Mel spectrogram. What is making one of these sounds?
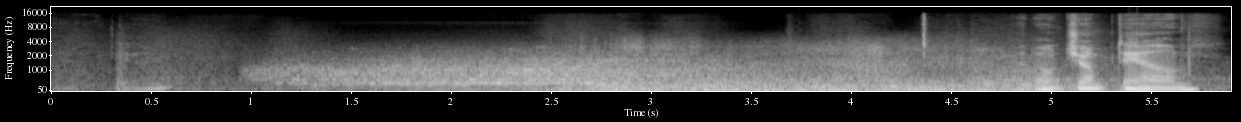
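A soft rushing whoosh swells and fades.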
